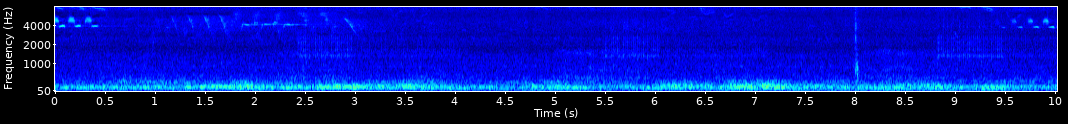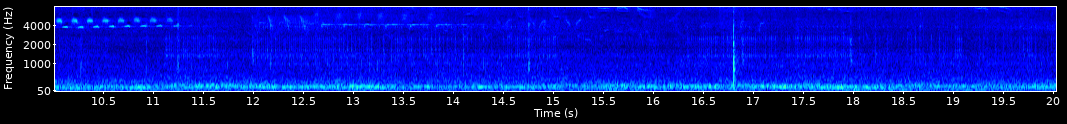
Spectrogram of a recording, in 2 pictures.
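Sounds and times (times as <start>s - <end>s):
low steady background hum: 0.0s - 20.0s
songbird trilling: 8.8s - 20.0s.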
